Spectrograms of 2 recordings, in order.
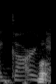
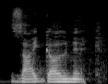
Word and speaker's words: Zeigarnik: I was like, I don't know how to pronounce it. Zygo, what Zeigarnik. was it? Zeigarnik. Zygarnik.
